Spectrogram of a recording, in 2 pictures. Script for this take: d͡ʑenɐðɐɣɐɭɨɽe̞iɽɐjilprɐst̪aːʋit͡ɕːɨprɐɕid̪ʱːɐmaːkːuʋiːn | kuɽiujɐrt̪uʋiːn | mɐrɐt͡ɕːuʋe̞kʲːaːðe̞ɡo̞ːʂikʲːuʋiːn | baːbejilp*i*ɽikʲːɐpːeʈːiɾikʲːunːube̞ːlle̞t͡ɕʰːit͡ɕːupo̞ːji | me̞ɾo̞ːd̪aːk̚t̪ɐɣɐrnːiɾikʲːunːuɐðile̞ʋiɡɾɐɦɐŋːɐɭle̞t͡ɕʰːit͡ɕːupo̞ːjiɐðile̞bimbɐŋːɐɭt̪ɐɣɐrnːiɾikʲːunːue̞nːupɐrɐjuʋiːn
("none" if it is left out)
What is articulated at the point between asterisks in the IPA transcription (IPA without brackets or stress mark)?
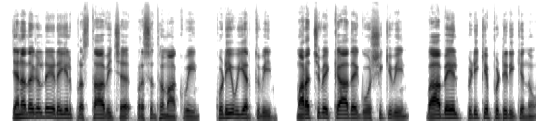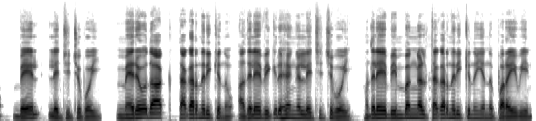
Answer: i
